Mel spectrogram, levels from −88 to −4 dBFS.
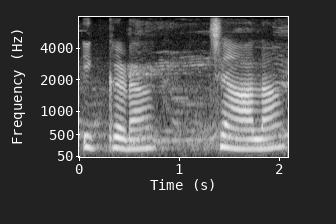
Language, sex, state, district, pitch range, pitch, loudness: Telugu, female, Andhra Pradesh, Sri Satya Sai, 205-235 Hz, 215 Hz, -14 LUFS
